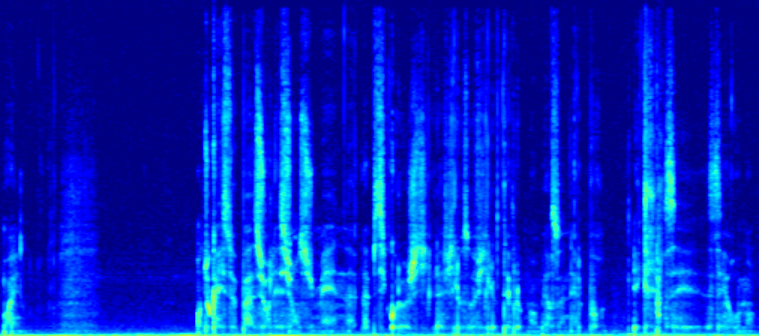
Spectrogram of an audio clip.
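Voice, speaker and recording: Someone speaking in a hushed, unvoiced library whisper, sharing and reading books in an informal ASMR style. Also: moderate pace. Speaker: ASMR host. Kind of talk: whispered ASMR book recommendations and reading aloud.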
